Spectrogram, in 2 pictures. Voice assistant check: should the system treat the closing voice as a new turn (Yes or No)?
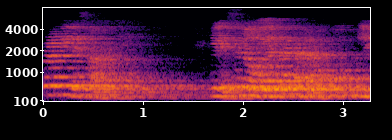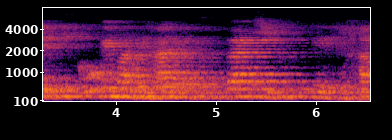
No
